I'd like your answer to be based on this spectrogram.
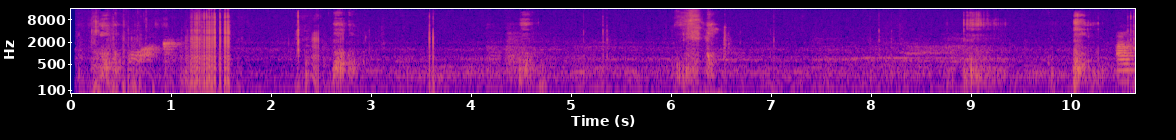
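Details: A pet, probably a cat, coughing one evening: a series of short, harsh, hacking bursts with quiet room gaps between them.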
